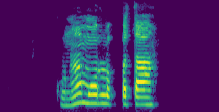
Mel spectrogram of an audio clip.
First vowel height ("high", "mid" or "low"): high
